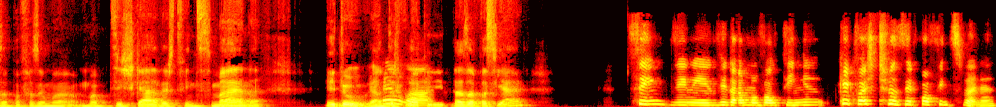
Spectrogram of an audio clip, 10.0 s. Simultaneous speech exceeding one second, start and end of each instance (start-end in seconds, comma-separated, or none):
none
